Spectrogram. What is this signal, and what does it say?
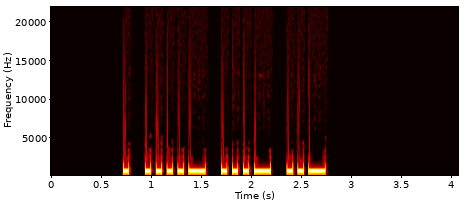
Morse code, heard as a keyed tone, about 22 wpm, 700 Hz. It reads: E4VU
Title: All Cut Numbers - 4-Digit 22wpm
